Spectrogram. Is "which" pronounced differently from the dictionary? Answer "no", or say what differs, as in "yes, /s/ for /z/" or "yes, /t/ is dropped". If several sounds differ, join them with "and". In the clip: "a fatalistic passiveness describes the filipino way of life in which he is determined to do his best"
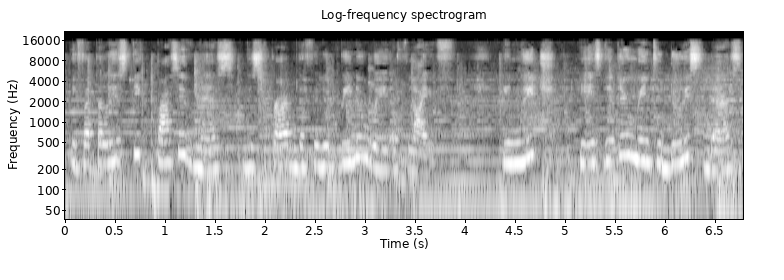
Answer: no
